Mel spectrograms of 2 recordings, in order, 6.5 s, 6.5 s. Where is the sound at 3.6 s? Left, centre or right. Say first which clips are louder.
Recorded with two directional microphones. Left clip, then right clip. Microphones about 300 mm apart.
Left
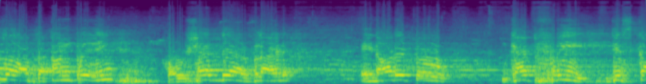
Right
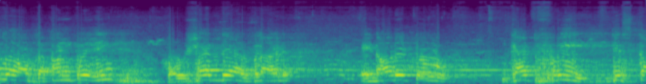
Left 5 dB; left.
